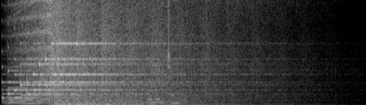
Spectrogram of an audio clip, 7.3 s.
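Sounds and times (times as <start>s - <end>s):
minimal logo sound: 0.8s - 6.2s.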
